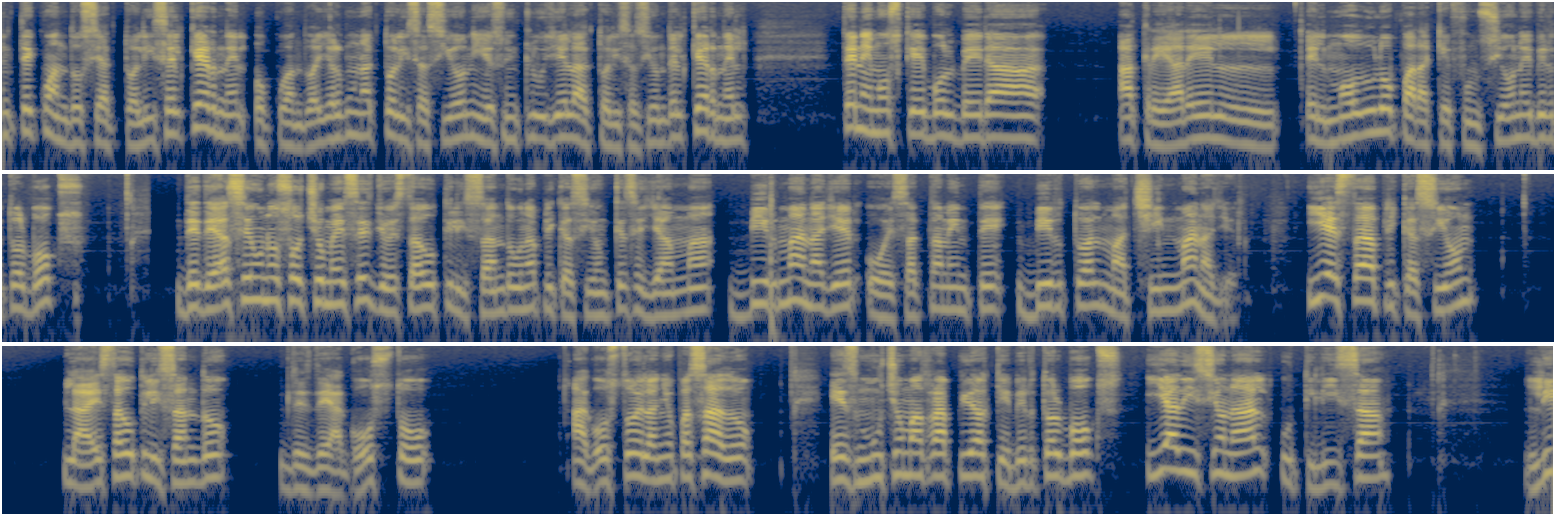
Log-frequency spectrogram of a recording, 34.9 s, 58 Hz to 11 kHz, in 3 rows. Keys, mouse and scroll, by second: 34.0 click.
